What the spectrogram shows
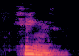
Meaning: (verb) alternative form of hang; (noun) Asafoetida, especially when used as a seasoning
- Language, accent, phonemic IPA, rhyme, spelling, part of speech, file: English, Southern England, /hɪŋ/, -ɪŋ, hing, verb / noun, LL-Q1860 (eng)-hing.wav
